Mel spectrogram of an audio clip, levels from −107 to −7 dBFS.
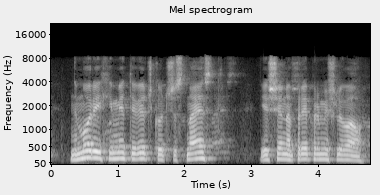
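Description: Throughout the speech, an echo with no canceller trails each phrase by roughly a third of a second, about 23 dB below the direct sound and thinner. A spectrogram shows faint delayed copies of each syllable's harmonics beneath the Opus call band, which tops out at 8 kHz.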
